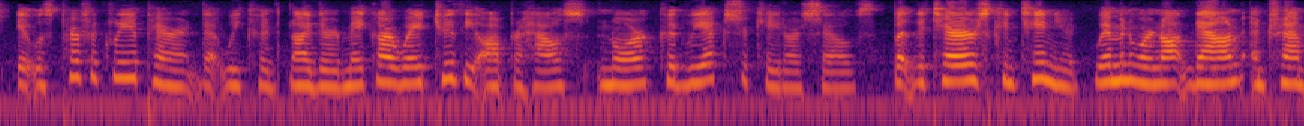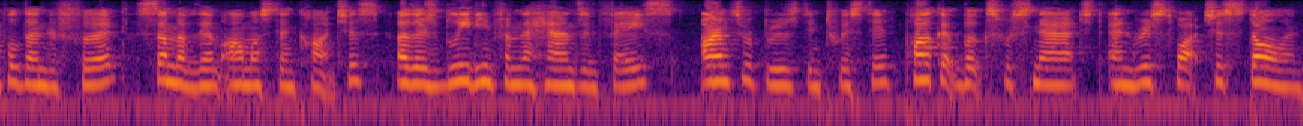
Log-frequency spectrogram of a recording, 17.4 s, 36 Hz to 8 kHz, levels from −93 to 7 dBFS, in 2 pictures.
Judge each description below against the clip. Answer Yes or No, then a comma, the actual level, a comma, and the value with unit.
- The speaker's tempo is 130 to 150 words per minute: No, average, 195 wpm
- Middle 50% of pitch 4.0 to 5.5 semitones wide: No, narrow, 2.5 semitones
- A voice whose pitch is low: No, high, 220 Hz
